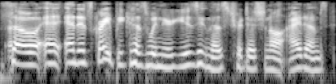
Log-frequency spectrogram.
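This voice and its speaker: A woman hosting a radio show, chatting casually and telling stories in an animated, conversational way. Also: on the low side, normal speed, dry recording, highs cut off. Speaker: radio host. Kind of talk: casual on-air interview chat.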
